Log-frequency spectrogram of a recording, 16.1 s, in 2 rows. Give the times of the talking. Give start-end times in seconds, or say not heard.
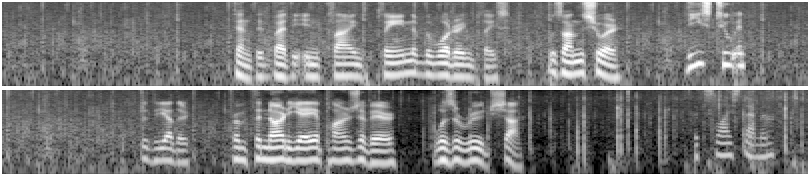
2.3-6.2, 6.8-7.5, 9.4-13.3, 14.9-15.9.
